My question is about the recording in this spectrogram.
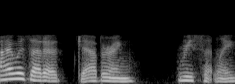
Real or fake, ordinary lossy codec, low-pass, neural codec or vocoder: fake; AAC, 16 kbps; 7.2 kHz; codec, 24 kHz, 0.9 kbps, WavTokenizer, small release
